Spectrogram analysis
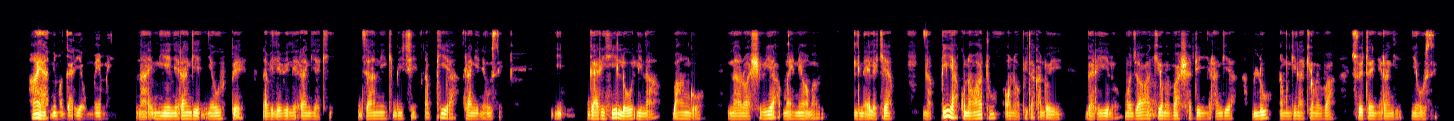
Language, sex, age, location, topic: Swahili, male, 18-24, Nairobi, government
